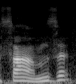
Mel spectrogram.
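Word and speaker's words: Psalms: तो ये बाइबल का एक चैप्टर है साम्स, PSALM होता है इसका स्पेलिंग।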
